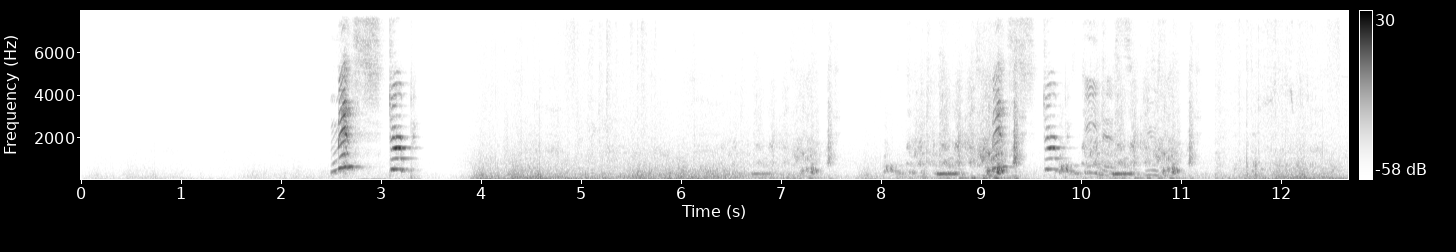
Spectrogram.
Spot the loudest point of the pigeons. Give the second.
9 s.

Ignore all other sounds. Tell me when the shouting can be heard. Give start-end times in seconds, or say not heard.
2.5-3.3, 9.1-10.8.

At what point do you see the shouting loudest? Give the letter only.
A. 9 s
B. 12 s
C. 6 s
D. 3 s
D.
